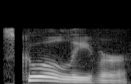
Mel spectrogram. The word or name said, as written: school-leaver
